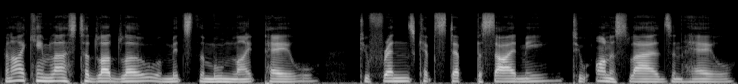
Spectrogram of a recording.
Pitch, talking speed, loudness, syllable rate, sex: 135 Hz, 170 wpm, -18 LUFS, 4.1 syllables/s, male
